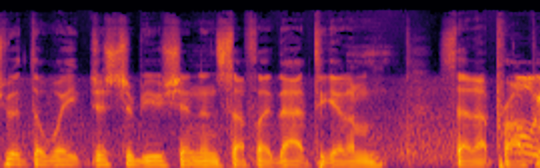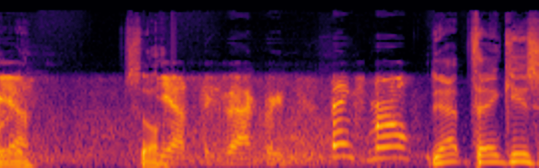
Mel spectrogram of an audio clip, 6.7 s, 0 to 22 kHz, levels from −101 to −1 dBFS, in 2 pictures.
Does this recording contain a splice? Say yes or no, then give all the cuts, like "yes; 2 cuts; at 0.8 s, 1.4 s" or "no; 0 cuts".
no; 0 cuts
